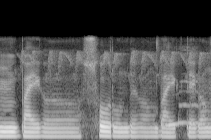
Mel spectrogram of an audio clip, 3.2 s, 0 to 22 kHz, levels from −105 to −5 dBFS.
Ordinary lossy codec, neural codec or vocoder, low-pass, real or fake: Opus, 64 kbps; none; 7.2 kHz; real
